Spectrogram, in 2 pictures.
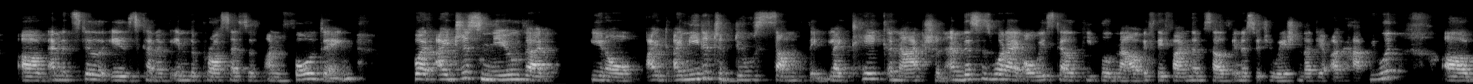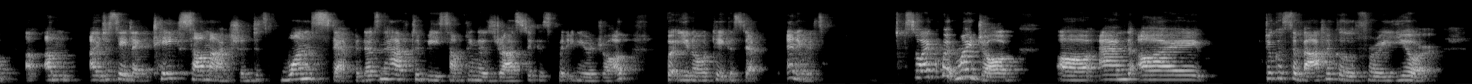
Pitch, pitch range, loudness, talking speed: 205 Hz, 180-245 Hz, -21 LUFS, 190 wpm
